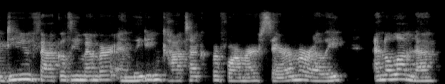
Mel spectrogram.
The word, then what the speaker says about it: Kathak: Tonight, I'm thrilled to announce our next act, the Leela Dance Collective, led by DU faculty member and leading Kathak performer Sarah Morelli and alumna Carrie McClune.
